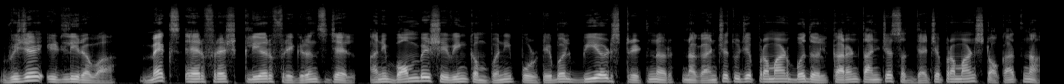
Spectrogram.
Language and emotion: Goan Konkani, neutral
